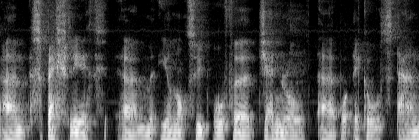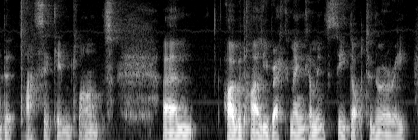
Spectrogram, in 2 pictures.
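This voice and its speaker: A man with a very deep, low voice and an English accent speaks in a monotone, flat intonation on a very clean recording with a silent background. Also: moderate pace. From England. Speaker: dental patient. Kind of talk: testimonial. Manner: hesitant, many fillers.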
